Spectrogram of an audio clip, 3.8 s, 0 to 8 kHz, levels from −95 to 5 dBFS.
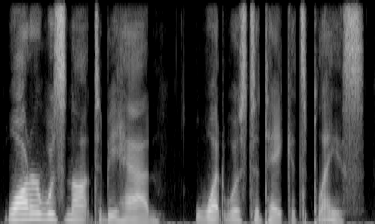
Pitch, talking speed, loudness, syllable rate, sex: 170 Hz, 190 wpm, -21 LUFS, 4.2 syllables/s, female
